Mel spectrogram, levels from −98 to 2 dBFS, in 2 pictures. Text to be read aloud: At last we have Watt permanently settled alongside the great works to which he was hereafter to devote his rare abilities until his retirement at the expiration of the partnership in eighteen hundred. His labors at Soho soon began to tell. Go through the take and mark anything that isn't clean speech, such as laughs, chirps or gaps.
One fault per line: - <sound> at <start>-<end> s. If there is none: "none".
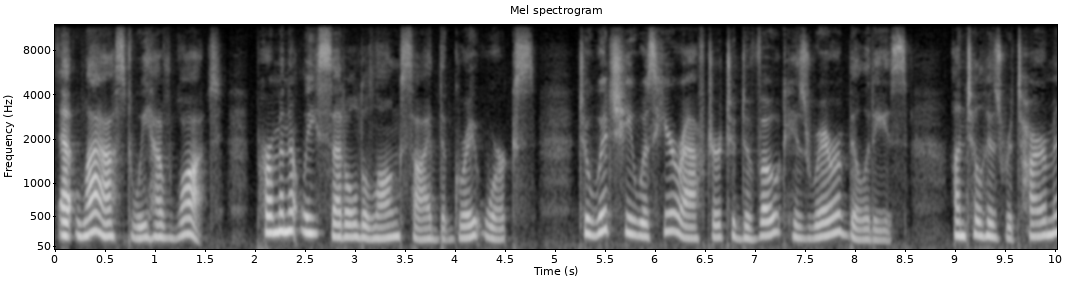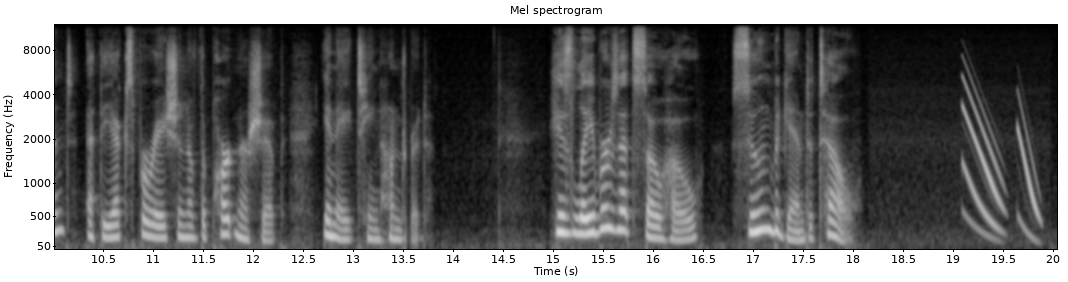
- dropout at 13.5-13.6 s
- chirp at 19.1-19.9 s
